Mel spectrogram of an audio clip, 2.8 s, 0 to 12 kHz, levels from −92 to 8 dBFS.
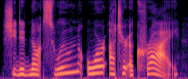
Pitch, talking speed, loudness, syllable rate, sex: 240 Hz, 170 wpm, -19 LUFS, 3.8 syllables/s, female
